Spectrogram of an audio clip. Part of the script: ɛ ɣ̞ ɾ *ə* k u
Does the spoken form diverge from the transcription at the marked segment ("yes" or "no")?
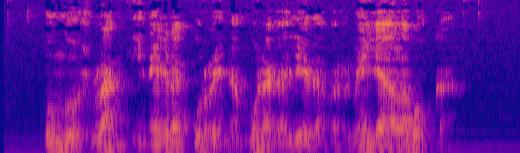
no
